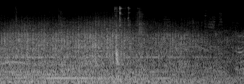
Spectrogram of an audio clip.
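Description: A Pierce fire engine's diesel engine idling steadily, under a steady low hum that fades out near the end.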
